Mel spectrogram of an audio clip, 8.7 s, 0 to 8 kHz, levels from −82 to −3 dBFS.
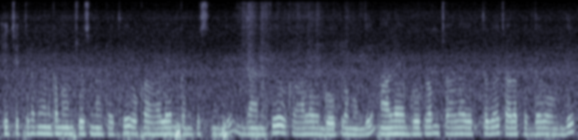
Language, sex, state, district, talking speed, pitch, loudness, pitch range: Telugu, male, Andhra Pradesh, Srikakulam, 145 wpm, 135 Hz, -25 LUFS, 130-140 Hz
